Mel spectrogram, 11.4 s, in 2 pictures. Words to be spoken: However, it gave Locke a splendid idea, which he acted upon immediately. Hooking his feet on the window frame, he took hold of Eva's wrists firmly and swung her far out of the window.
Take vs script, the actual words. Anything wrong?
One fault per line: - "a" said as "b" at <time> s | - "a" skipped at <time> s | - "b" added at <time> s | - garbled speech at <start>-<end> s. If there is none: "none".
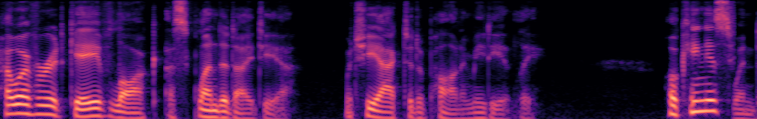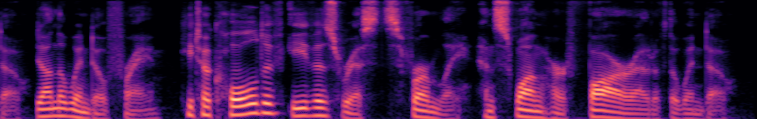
- "feet" said as "window" at 5.5 s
